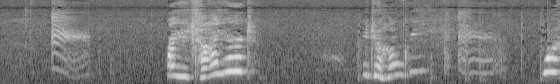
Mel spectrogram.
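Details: House cat chattering with its human: a run of short and longer wavering meows, some rising, others sliding down, interleaved with a woman's questioning voice in a small room.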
